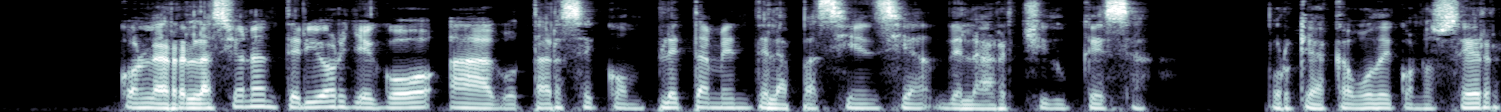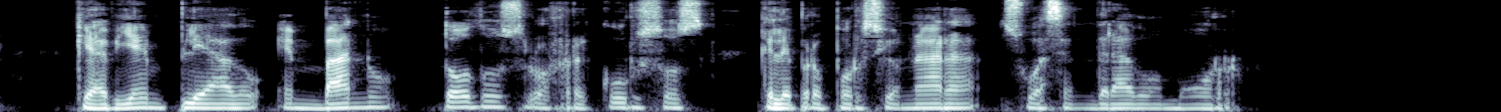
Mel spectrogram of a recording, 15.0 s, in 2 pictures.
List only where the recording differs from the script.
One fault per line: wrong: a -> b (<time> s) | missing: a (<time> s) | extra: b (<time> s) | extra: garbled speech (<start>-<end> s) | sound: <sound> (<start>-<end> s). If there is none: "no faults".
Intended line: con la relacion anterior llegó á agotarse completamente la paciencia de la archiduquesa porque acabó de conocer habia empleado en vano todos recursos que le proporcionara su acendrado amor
extra: que (7.9 s)
extra: los (10.2 s)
